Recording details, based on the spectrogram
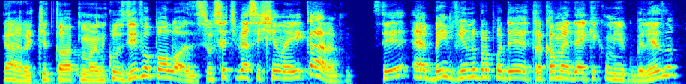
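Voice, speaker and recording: High-voiced Brazilian man hosting a casual podcast. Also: lively intonation, fast talker, a little mellow. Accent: Brazilian Portuguese. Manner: informal, slangy, addresses listeners directly. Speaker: podcast host.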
